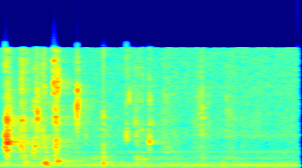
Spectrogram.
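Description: Electric potter's wheel humming steadily as it spins, with a few light drips of water falling every second or so.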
